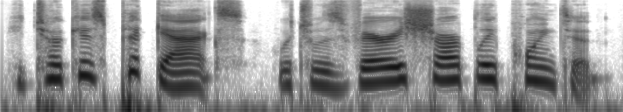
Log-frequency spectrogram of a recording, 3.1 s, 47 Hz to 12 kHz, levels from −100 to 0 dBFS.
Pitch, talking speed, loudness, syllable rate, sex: 210 Hz, 195 wpm, -16 LUFS, 4.9 syllables/s, female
